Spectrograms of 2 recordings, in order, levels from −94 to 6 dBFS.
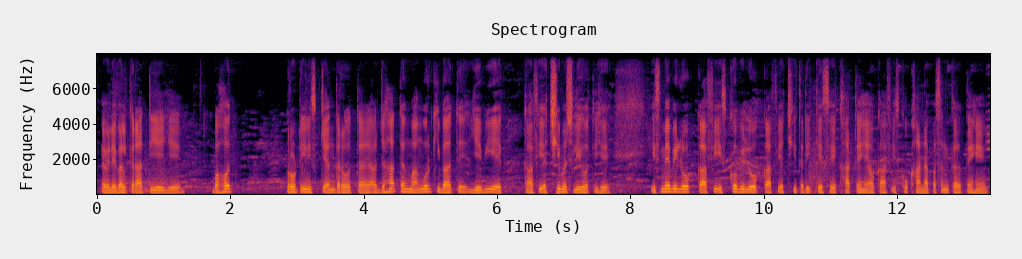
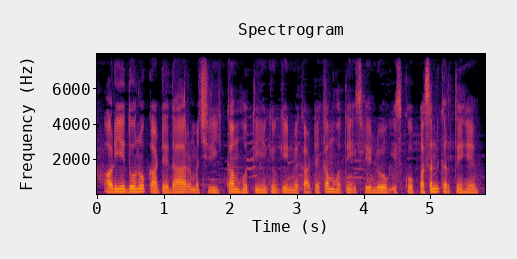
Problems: background conversations at intervals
